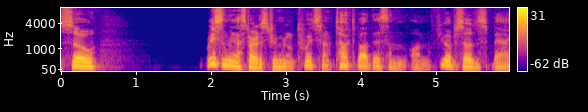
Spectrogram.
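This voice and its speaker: The voice has a dark, mellow tone and lively intonation, moving at a fairly quick pace with big swings in loudness and long, frequent pauses. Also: man, fairly high pitch for a man. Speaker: horror podcast host. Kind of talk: casual podcast monologue. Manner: conversational, with fillers and restarts.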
